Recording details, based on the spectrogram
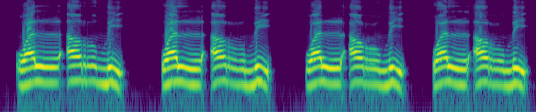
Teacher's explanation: Ro di sini tebal, ya, tafkhim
